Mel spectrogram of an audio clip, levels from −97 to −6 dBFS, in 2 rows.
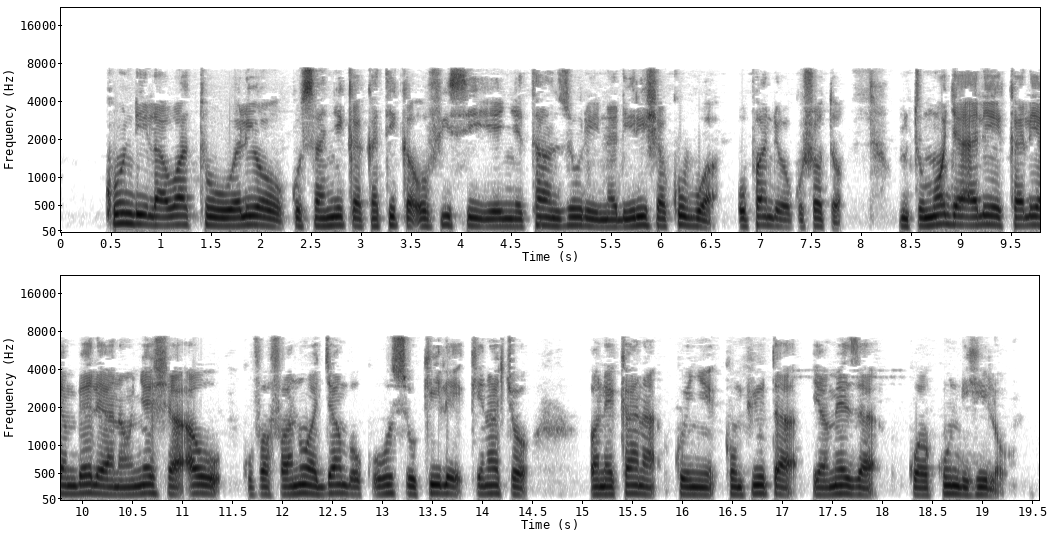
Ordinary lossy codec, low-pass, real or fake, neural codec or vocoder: MP3, 48 kbps; 7.2 kHz; real; none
